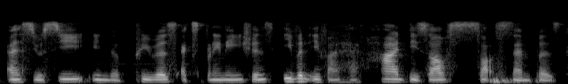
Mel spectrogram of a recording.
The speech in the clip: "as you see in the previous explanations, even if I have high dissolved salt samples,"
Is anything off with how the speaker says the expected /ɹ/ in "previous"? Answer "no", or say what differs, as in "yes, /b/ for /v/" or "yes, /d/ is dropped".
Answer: no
